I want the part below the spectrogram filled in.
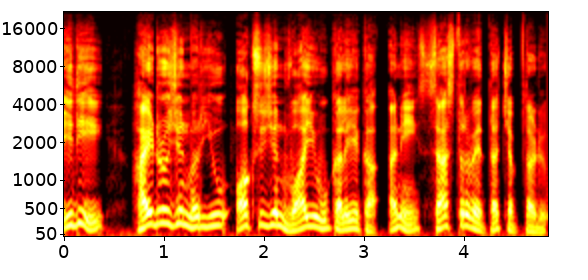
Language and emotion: Telugu, neutral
